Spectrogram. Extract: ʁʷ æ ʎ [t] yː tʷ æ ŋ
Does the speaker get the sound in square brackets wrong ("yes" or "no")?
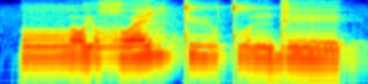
no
